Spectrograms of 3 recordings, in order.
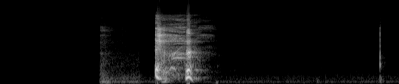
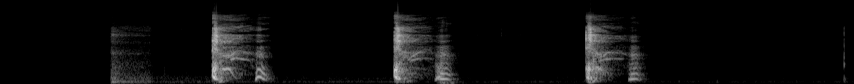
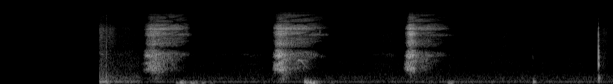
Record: {
  "cough_length": "4.0 s",
  "cough_amplitude": 26028,
  "cough_signal_mean_std_ratio": 0.21,
  "three_cough_length": "8.5 s",
  "three_cough_amplitude": 26028,
  "three_cough_signal_mean_std_ratio": 0.23,
  "exhalation_length": "6.1 s",
  "exhalation_amplitude": 13271,
  "exhalation_signal_mean_std_ratio": 0.37,
  "survey_phase": "beta (2021-08-13 to 2022-03-07)",
  "age": "65+",
  "gender": "Female",
  "wearing_mask": "No",
  "symptom_none": true,
  "smoker_status": "Never smoked",
  "respiratory_condition_asthma": false,
  "respiratory_condition_other": false,
  "recruitment_source": "REACT",
  "submission_delay": "1 day",
  "covid_test_result": "Negative",
  "covid_test_method": "RT-qPCR",
  "influenza_a_test_result": "Negative",
  "influenza_b_test_result": "Negative"
}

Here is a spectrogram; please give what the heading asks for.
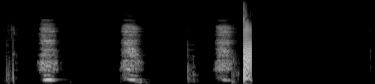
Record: {
  "exhalation_length": "3.8 s",
  "exhalation_amplitude": 32768,
  "exhalation_signal_mean_std_ratio": 0.22,
  "survey_phase": "alpha (2021-03-01 to 2021-08-12)",
  "age": "18-44",
  "gender": "Female",
  "wearing_mask": "No",
  "symptom_none": true,
  "smoker_status": "Never smoked",
  "respiratory_condition_asthma": false,
  "respiratory_condition_other": false,
  "recruitment_source": "REACT",
  "submission_delay": "1 day",
  "covid_test_result": "Negative",
  "covid_test_method": "RT-qPCR"
}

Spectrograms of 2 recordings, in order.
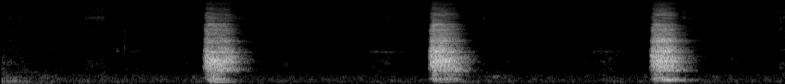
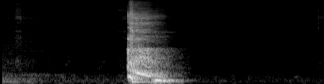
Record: {
  "exhalation_length": "7.9 s",
  "exhalation_amplitude": 28868,
  "exhalation_signal_mean_std_ratio": 0.29,
  "cough_length": "3.2 s",
  "cough_amplitude": 30761,
  "cough_signal_mean_std_ratio": 0.32,
  "survey_phase": "beta (2021-08-13 to 2022-03-07)",
  "age": "45-64",
  "gender": "Female",
  "wearing_mask": "No",
  "symptom_none": true,
  "smoker_status": "Prefer not to say",
  "respiratory_condition_asthma": false,
  "respiratory_condition_other": false,
  "recruitment_source": "REACT",
  "submission_delay": "2 days",
  "covid_test_result": "Negative",
  "covid_test_method": "RT-qPCR"
}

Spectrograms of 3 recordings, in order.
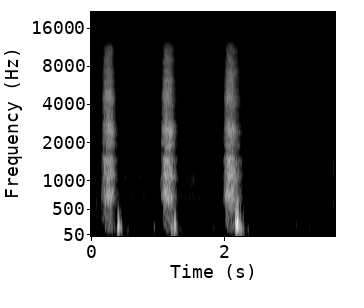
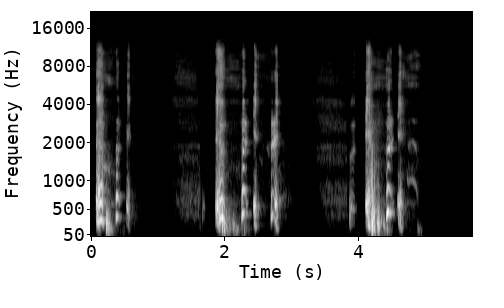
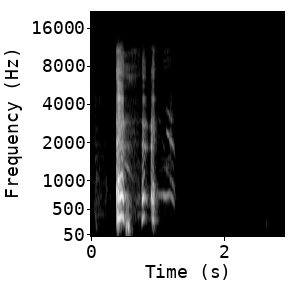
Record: {
  "exhalation_length": "3.7 s",
  "exhalation_amplitude": 15886,
  "exhalation_signal_mean_std_ratio": 0.31,
  "three_cough_length": "5.7 s",
  "three_cough_amplitude": 32768,
  "three_cough_signal_mean_std_ratio": 0.32,
  "cough_length": "2.9 s",
  "cough_amplitude": 32491,
  "cough_signal_mean_std_ratio": 0.22,
  "survey_phase": "beta (2021-08-13 to 2022-03-07)",
  "age": "65+",
  "gender": "Female",
  "wearing_mask": "No",
  "symptom_none": true,
  "smoker_status": "Never smoked",
  "respiratory_condition_asthma": false,
  "respiratory_condition_other": false,
  "recruitment_source": "REACT",
  "submission_delay": "-1 day",
  "covid_test_result": "Negative",
  "covid_test_method": "RT-qPCR",
  "influenza_a_test_result": "Negative",
  "influenza_b_test_result": "Negative"
}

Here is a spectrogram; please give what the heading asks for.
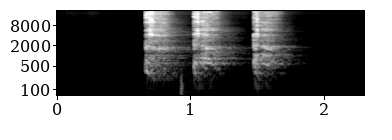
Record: {
  "three_cough_length": "2.3 s",
  "three_cough_amplitude": 32767,
  "three_cough_signal_mean_std_ratio": 0.46,
  "survey_phase": "alpha (2021-03-01 to 2021-08-12)",
  "age": "18-44",
  "gender": "Female",
  "wearing_mask": "No",
  "symptom_none": true,
  "smoker_status": "Ex-smoker",
  "respiratory_condition_asthma": false,
  "respiratory_condition_other": false,
  "recruitment_source": "REACT",
  "submission_delay": "1 day",
  "covid_test_result": "Negative",
  "covid_test_method": "RT-qPCR"
}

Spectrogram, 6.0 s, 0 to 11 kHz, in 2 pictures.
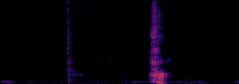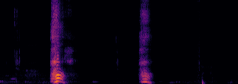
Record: {
  "exhalation_length": "6.0 s",
  "exhalation_amplitude": 29204,
  "exhalation_signal_mean_std_ratio": 0.17,
  "survey_phase": "beta (2021-08-13 to 2022-03-07)",
  "age": "18-44",
  "gender": "Female",
  "wearing_mask": "Yes",
  "symptom_abdominal_pain": true,
  "symptom_fatigue": true,
  "symptom_headache": true,
  "smoker_status": "Never smoked",
  "respiratory_condition_asthma": true,
  "respiratory_condition_other": false,
  "recruitment_source": "REACT",
  "submission_delay": "4 days",
  "covid_test_result": "Negative",
  "covid_test_method": "RT-qPCR",
  "influenza_a_test_result": "Negative",
  "influenza_b_test_result": "Negative"
}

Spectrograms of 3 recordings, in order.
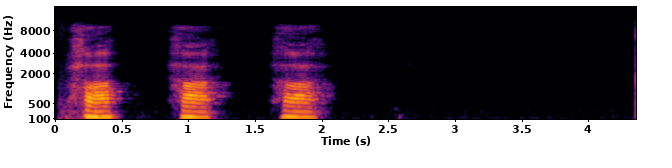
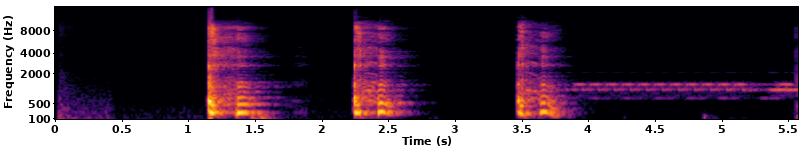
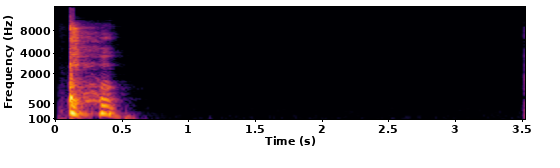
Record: {
  "exhalation_length": "4.4 s",
  "exhalation_amplitude": 24575,
  "exhalation_signal_mean_std_ratio": 0.33,
  "three_cough_length": "5.6 s",
  "three_cough_amplitude": 26028,
  "three_cough_signal_mean_std_ratio": 0.33,
  "cough_length": "3.5 s",
  "cough_amplitude": 26028,
  "cough_signal_mean_std_ratio": 0.2,
  "survey_phase": "beta (2021-08-13 to 2022-03-07)",
  "age": "65+",
  "gender": "Male",
  "wearing_mask": "No",
  "symptom_none": true,
  "smoker_status": "Ex-smoker",
  "respiratory_condition_asthma": false,
  "respiratory_condition_other": false,
  "recruitment_source": "REACT",
  "submission_delay": "0 days",
  "covid_test_result": "Negative",
  "covid_test_method": "RT-qPCR"
}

